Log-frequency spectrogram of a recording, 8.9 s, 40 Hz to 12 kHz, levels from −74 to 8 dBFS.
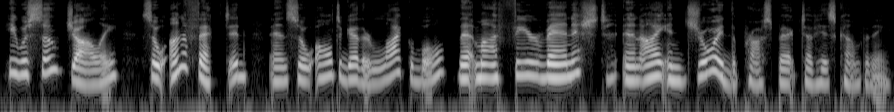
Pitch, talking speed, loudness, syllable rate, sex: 225 Hz, 150 wpm, -19 LUFS, 4.5 syllables/s, female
